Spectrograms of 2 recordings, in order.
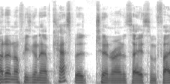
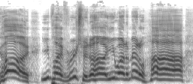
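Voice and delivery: high, loud mocking interviewer; 11 semitones higher, 5 dB louder than usual. Mocking the interviewer's forced chat, high fake laugh. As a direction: send up the fake enthusiasm. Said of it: "it was just like".

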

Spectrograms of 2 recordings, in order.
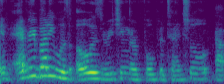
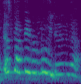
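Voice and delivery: gushing fan voice; 12 semitones higher, 3 dB quieter, much faster than usual. Retold or imitated. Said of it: "Everybody be like".

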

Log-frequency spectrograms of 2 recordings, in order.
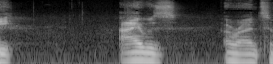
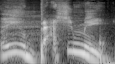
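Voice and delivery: high, loud mock kid; twelve-year-old; 9 semitones higher, 6 dB louder than usual. Mocking the word bashed, imitated twelve-year-old. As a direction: whine it like a schoolkid, exaggerated. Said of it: "sounds like something a twelve-year-old go".

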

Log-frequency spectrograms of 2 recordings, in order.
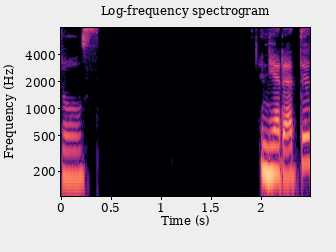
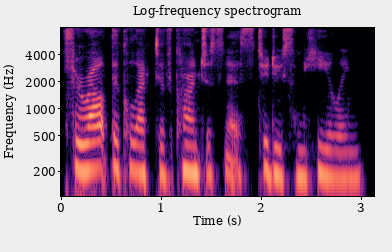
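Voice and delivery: usual speaking voice

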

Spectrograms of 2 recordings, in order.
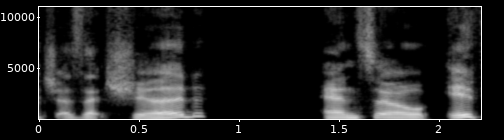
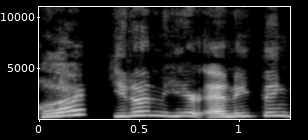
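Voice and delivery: imitating a stunned spouse, pitch jumping higher; mock incredulous, going higher on anything; shocked disbelief; 10 semitones higher than usual. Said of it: "the person who was speaking is shocked".

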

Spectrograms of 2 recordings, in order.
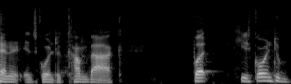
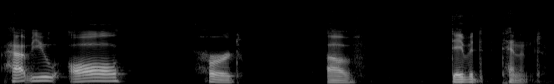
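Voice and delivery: slow, drawn out suspense; dramatic slow reveal; slower than usual. Shown as a demonstration. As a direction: drag it out for suspense. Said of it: "dramatic slow build-up".

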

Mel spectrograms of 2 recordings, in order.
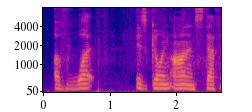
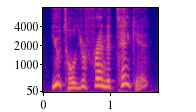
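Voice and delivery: loud, higher accusing line; accusation; 7 semitones higher, 5 dB louder than usual. Acted. Super blaming Stefan for the theft, angry. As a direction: hurl the accusation.

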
